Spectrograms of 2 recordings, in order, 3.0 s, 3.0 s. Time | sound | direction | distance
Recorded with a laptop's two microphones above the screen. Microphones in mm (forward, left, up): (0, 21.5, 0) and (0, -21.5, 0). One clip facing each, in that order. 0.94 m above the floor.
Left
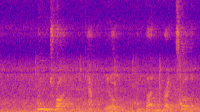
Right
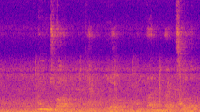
0.6 | a woman speaking | 55° left (ahead or behind) | 1.8 m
